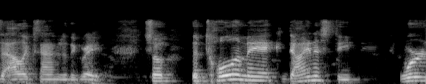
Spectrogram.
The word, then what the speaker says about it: Ptolemaic: I think we say Ptolemaic, the P is silent. Ptolemaic dynasty, a family of Greek origin that ruled Egypt after Alexander the Great's death.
